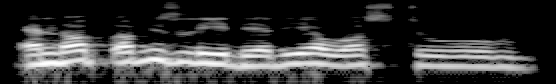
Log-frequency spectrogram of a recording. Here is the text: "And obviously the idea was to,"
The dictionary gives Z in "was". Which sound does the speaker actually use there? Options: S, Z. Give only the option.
S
